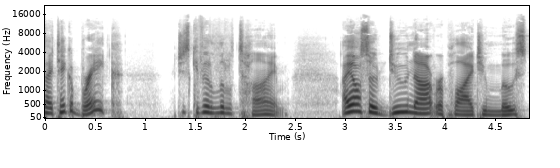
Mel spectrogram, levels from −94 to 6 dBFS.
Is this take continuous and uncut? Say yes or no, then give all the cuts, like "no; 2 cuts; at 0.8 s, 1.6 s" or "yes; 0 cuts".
yes; 0 cuts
